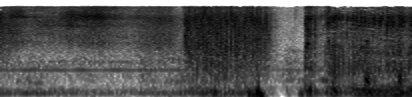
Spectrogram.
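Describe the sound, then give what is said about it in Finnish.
Shaken bottled water, which had been carried on a fast electric bike ride, gushes out as the cap opens: a sudden loud fizzing hiss and spray, a brief break, then more spluttering foam, with faint voices around it. “Niin tämä vähän nyt niin kuin räjähti meidän syliin tämä koko satsi.”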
